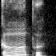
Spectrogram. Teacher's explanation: Qapı sözündəki sait qapı qalındır, dodaqlanmayandır. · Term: qalın, dodaqlanmayan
